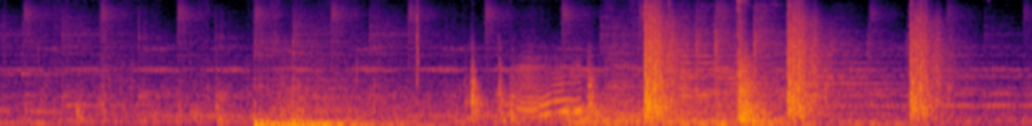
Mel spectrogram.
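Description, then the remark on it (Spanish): A burst of repeated gunshots as two boys are shot in the face: four sharp, loud bangs fired in quick, slightly uneven succession, following a dull thud and a short rising squeal, with no one speaking. “Les disparó a ambos chicos en la cara repetidas veces.”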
